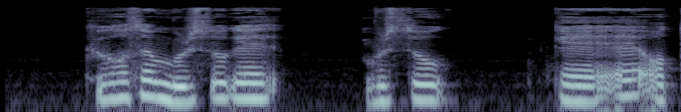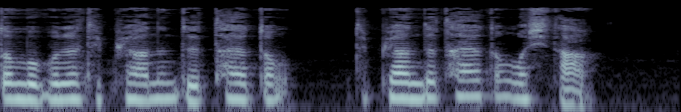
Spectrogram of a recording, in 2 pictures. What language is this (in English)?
Korean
